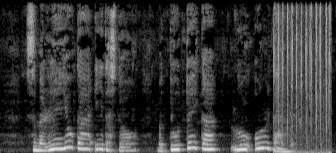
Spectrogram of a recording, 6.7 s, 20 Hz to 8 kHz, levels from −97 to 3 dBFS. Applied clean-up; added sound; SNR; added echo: none; Tools; 7 dB; reverberation time 0.2 s.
